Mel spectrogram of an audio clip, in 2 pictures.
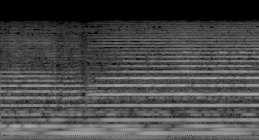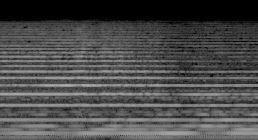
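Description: Shofar (ram's horn) sounded in one long blast that steps up to a higher note about a second in and is held steady nearly to the end, over soft background music.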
